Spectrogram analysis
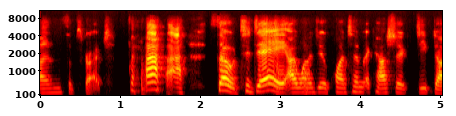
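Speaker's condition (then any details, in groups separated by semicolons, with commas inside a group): No condition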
